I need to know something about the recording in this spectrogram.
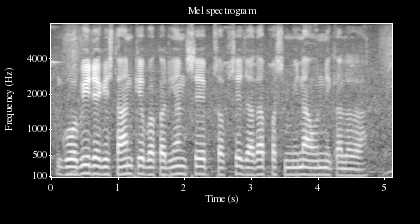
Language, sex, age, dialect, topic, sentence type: Bhojpuri, male, 18-24, Western, agriculture, statement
